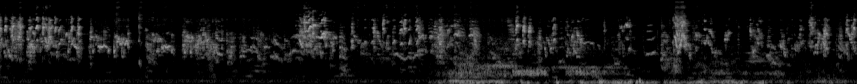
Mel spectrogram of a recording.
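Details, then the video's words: Budgerigars eating corn give high, scratchy chirps and twitters, thinning out midway while low rustling and soft handling noises from the feeding birds rise underneath. "Cute Budgies Enjoying Eating Corn | Love Birds Chirping Sounds"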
